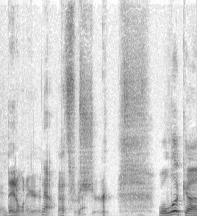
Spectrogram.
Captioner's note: laughs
